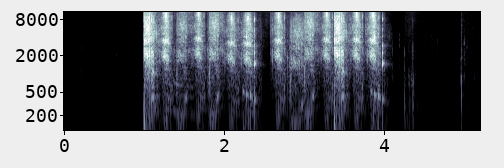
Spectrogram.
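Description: Food is munched and crunched noisily.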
